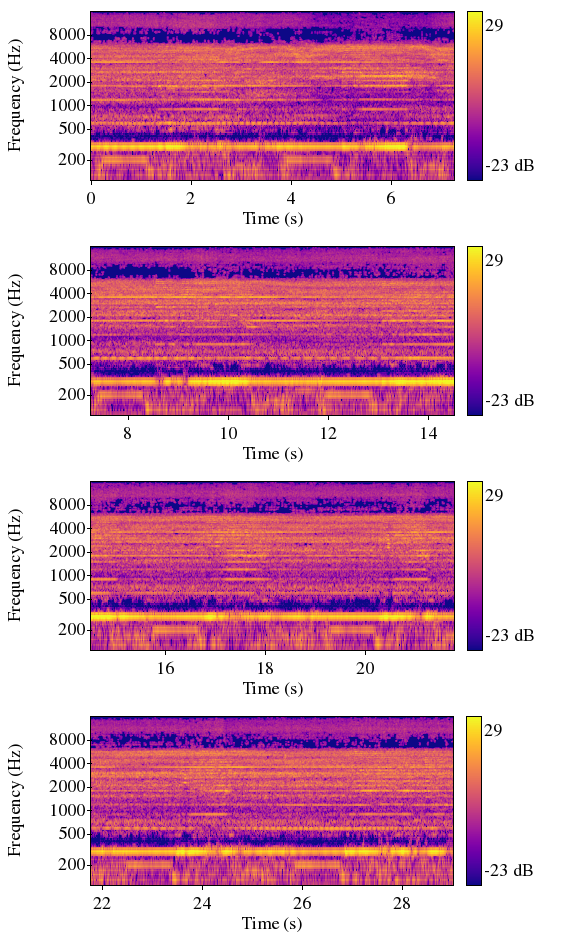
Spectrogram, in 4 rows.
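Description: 1325 CNC router carving a wooden door panel: the spindle runs at high speed with a steady whine while the bit cuts the wood. Under it, a lower hum starts and stops every two to three seconds as the head follows the carving path.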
